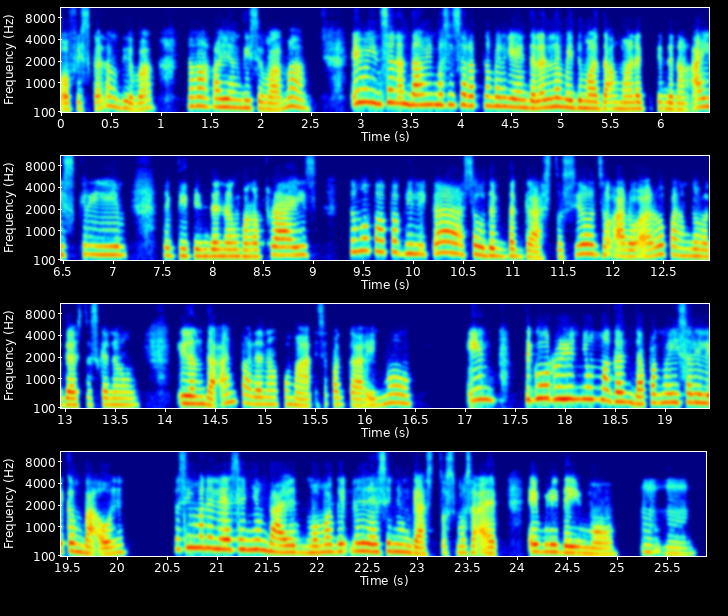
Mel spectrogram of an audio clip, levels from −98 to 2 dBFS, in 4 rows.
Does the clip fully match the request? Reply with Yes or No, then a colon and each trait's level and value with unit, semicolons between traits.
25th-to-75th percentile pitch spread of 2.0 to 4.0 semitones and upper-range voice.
No: wide, 5.6 semitones; high, 230 Hz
